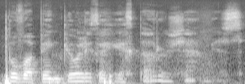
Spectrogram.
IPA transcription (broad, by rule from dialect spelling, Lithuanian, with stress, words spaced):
ˈbʊʋɐ pʲɛŋʲˈkʲoːlʲɪkɐ ɣʲɛxˈtɑːrʊ ˈʒʲæːmʲeːs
